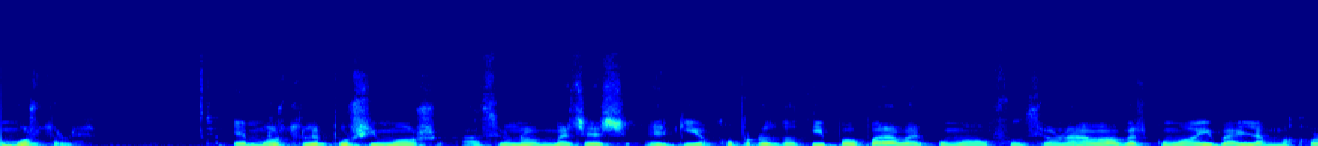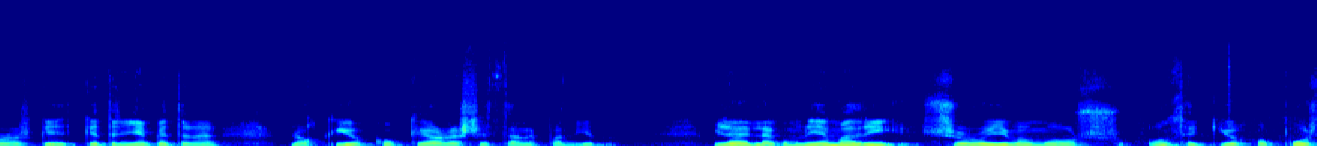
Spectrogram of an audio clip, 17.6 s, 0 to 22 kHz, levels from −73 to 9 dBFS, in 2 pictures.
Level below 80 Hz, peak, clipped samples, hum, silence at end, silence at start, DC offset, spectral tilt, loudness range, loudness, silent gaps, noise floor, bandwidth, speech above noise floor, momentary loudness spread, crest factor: under -90 dBFS; -20 dBFS; under 0.1%; none; 0 s; 0 s; under 0.1%; -5.5 dB/octave; 5 LU; -38 LUFS; none; -70 dBFS; 15.5 kHz; 32 dB; 12 LU; 18 dB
